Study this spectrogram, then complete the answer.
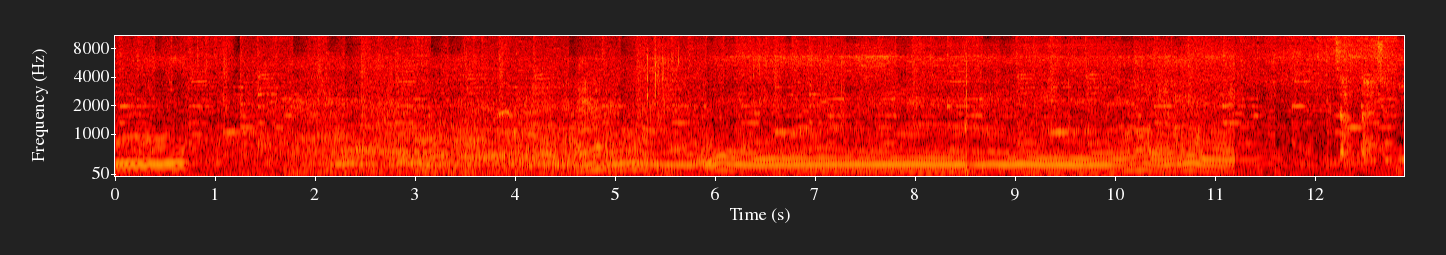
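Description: Enduro motorcycle at full throttle during the Erzberg Rodeo race, engine loud and close, revving and surging up and down in pitch with shifting gears throughout.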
